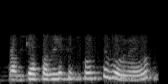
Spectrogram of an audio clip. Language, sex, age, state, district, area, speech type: Hindi, female, 30-45, Madhya Pradesh, Gwalior, rural, conversation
